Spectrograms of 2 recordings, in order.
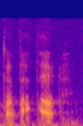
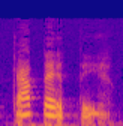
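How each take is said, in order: First: The stress is on the last syllable. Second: The stress is on the second-to-last syllable. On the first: The speaker calls it right. "Oxítona. A última sílaba é que é tônica" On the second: The speaker calls it wrong. "o povo quer falar o quê?"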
